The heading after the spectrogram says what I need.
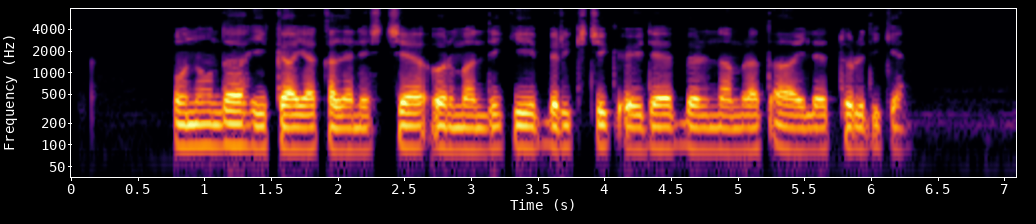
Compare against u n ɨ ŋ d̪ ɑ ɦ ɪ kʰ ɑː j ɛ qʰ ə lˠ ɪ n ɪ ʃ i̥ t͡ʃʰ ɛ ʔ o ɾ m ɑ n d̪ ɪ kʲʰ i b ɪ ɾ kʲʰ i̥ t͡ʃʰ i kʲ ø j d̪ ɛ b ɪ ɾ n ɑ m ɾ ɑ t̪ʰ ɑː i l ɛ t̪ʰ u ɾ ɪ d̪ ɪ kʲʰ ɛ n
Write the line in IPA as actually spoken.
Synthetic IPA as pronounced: u n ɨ ŋ d̪ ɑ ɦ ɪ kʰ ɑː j ɛ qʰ ə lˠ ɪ n ɪ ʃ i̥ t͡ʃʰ ɛ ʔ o ɾ m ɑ n d̪ ɪ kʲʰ i b ɪ ɾ kʲʰ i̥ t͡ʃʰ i kʲ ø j d̪ ɛ b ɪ ɾ n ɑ m ɾ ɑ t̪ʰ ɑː i l ɛ t̪ʰ u ɾ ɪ d̪ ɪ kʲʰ ɛ n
